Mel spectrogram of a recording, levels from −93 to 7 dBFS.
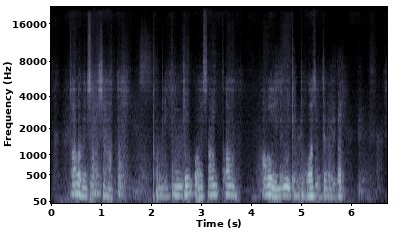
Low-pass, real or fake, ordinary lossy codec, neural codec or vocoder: none; fake; none; codec, 44.1 kHz, 0.9 kbps, DAC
